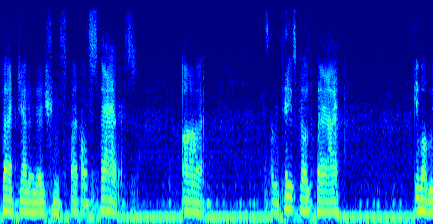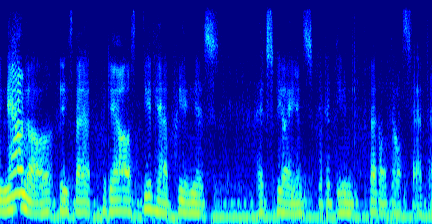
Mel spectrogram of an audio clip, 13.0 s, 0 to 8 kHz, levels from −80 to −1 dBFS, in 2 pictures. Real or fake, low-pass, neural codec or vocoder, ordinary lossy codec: fake; 7.2 kHz; codec, 16 kHz, 1 kbps, FreqCodec, smaller model; Opus, 24 kbps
